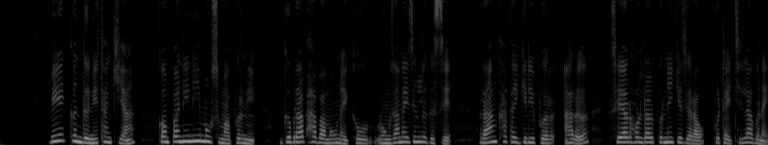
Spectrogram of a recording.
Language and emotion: Bodo, neutral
